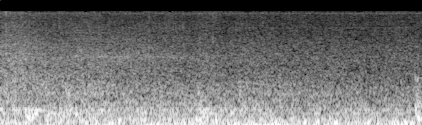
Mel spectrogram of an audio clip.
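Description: Steady low rumble of room background noise with no distinct events.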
